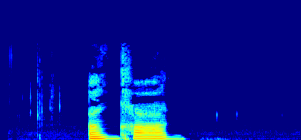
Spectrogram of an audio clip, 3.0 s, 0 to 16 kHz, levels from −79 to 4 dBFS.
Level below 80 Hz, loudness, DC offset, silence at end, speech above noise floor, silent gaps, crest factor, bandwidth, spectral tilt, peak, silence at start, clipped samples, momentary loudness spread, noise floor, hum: -64 dBFS; -21 LUFS; under 0.1%; 1.2 s; 48 dB; none; 22 dB; 11 kHz; -5 dB/octave; -4 dBFS; 0.9 s; under 0.1%; 16 LU; -69 dBFS; none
